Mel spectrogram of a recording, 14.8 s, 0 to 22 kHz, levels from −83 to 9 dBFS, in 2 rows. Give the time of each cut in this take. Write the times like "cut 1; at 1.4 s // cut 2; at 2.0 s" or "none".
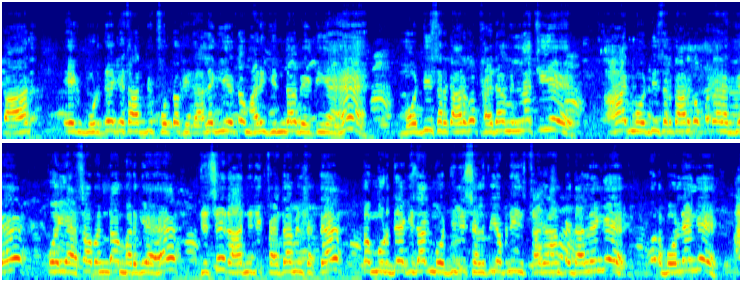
none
